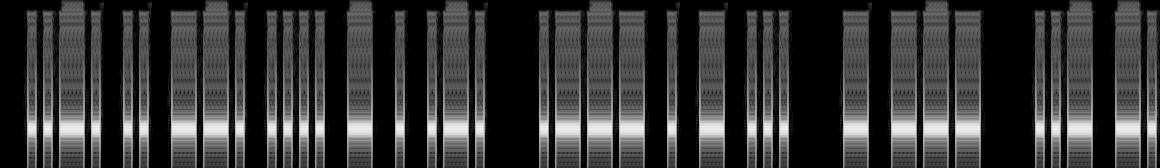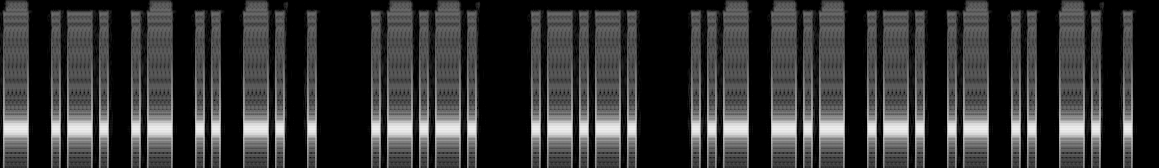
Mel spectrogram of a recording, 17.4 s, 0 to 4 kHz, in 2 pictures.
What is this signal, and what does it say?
Morse code, heard as a keyed tone, about 20 wpm, 550 Hz. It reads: FIGHTER JETS TO UKRAINE <AR> <AR> UKRAINE
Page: news-headlines-in-morse-code-at-20-wpm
